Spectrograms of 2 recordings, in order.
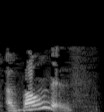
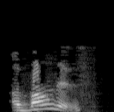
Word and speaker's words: abundance: 我们在它的前面加上 AB 这个表示强调的前缀，后面再跟一个名词后缀 ANCE, 得到的新单词就是 abundance, abundance. A-B-U-N-D-A-N-C-E, 字母 U 要读作 A, 第二个音节重读音节 Abundance, Abundance, 因为词根 U-N-Z 表示水或者波浪，那么想想看，微风吹来，湖面上就会泛起水波连连，这么多的水波很丰富，所以呢 Abundance 的意思就是丰富或者充裕，是一个名词。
